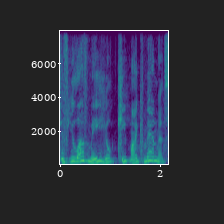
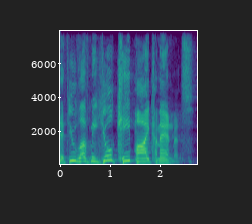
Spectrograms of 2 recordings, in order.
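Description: First: It is said in a warm, loving tone. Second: It is said in a stern, demanding tone.

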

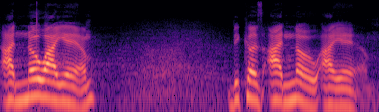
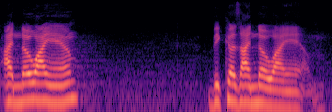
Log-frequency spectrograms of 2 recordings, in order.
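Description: First: It is said with feeling and confidence. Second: It is said plainly, without extra feeling.

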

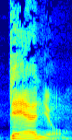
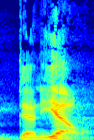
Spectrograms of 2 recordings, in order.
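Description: First: The stress is on the first syllable. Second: The stress is on the last syllable. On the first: This is the usual English way. "the accent's on the first symbol. Like my name, you say Daniel" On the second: This is the Hebrew way. "In Hebrew, it'd be Daniel"

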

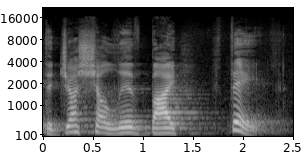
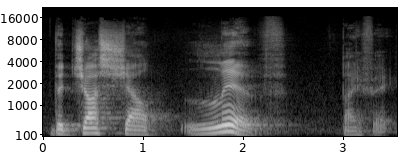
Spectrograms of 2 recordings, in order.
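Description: First: The stress is on the word faith. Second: The stress is on the word live.

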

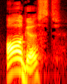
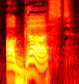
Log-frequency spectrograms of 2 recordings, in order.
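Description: First: The stress is on the first syllable. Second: The stress is on the second syllable. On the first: The speaker calls it right. "the accent properly falls on the penult" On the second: The speaker calls it wrong. "we do not say August"

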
